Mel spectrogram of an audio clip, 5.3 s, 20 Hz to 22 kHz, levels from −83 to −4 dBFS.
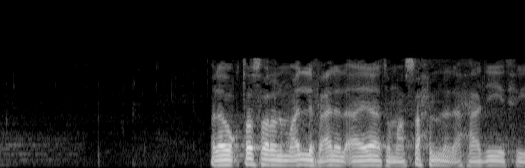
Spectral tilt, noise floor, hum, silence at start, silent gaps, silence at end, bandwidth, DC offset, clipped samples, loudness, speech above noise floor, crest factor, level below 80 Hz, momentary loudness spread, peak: -12 dB/octave; -66 dBFS; none; 2.1 s; none; 0 s; 5.4 kHz; under 0.1%; under 0.1%; -23 LUFS; 44 dB; 20 dB; -56 dBFS; 8 LU; -6 dBFS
